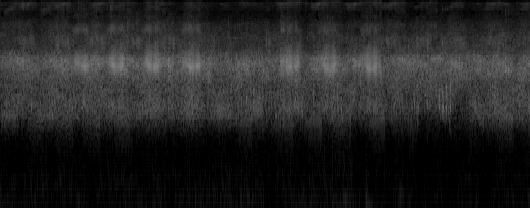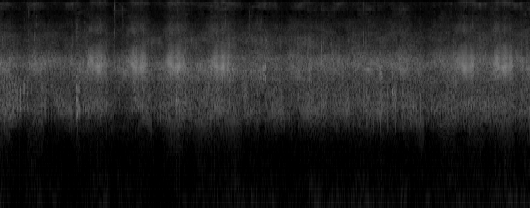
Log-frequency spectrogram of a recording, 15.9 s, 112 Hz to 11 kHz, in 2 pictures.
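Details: Rice-paddy frogs among lotus fields in Echizen City, Fukui, Japan, on a June 2021 night-style recording; quick series of bright croaks come in clusters of three or four over a thick continuous chorus.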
